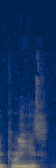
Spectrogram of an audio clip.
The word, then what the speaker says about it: TRIZ: Ji what is stress so ट्रीज is basically a Russian word. सो वो उसे pronounce करते हैं जी ट्रीज।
